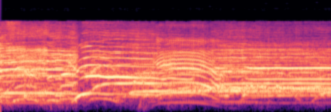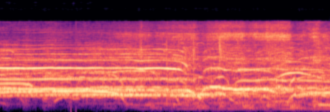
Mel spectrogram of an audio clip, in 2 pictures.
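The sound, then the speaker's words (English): A large outdoor protest crowd cheers and shouts continuously as five activists are brought out in handcuffs, many overlapping voices whooping and yelling with no pauses, loud and sustained throughout. “The five activists were brought out in handcuffs to the cheers of the crowd.”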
